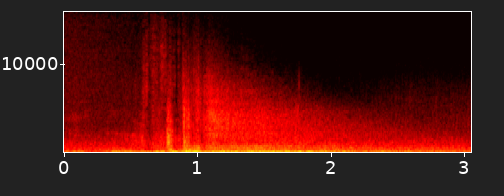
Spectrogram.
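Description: Gunfire in a video game, a burst of sharp crackling shots early on followed by a sustained rumbling roar that slowly fades, loud and with no talking.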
